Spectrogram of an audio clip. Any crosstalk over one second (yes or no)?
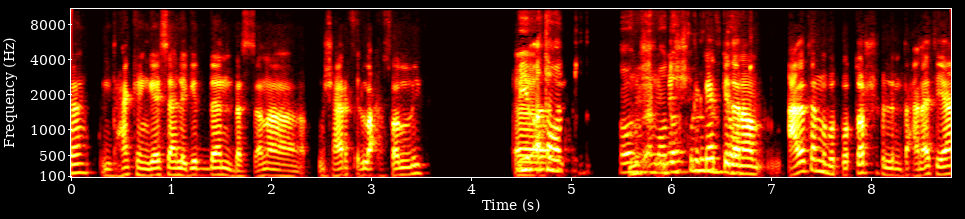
yes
